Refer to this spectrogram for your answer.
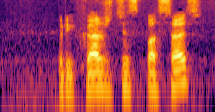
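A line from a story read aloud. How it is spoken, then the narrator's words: Quiet astonished question. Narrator (Russian): тихо спросил изумленный Санин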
